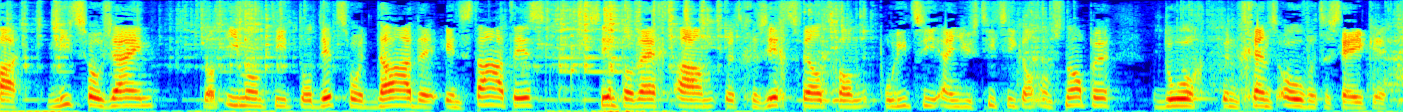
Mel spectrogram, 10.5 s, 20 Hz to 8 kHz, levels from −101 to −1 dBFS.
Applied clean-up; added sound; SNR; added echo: none; Rattle; 12 dB; none.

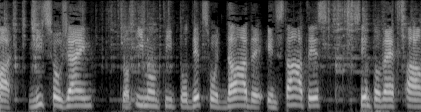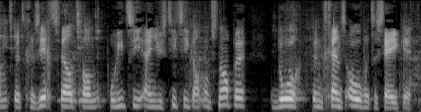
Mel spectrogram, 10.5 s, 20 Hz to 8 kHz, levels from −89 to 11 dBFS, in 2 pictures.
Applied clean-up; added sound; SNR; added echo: neural mask model RNNoise.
